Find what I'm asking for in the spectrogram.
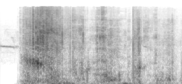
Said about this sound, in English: And how are you eating toast?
